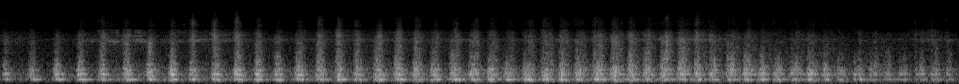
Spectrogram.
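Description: A steam locomotive chuffs rapidly and steadily as it climbs toward the listener.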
